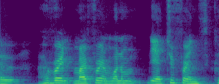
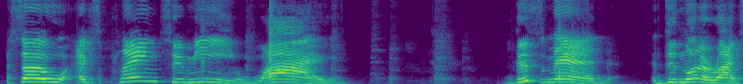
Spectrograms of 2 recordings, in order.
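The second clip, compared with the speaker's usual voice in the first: indignant; 3 semitones higher, 5 dB louder, much slower than usual. Real, not acted. Outraged at being stood up.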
